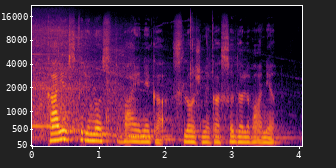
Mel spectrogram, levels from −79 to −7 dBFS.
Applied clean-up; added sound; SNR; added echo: none; Engine; 10 dB; none.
